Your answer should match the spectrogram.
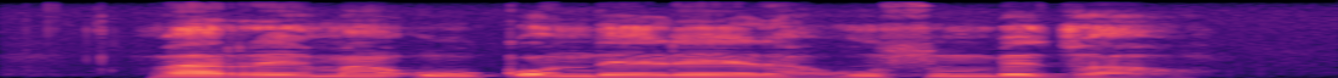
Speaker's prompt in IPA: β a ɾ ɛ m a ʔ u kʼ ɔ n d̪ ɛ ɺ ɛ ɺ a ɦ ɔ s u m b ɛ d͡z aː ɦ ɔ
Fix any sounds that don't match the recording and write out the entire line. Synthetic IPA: β a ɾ ɛ m a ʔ u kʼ ɔ n d̪ ɛ ɺ ɛ ɺ a ɦ u s u m b ɛ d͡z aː ɦ ɔ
